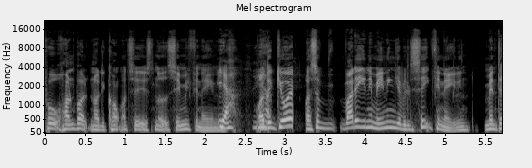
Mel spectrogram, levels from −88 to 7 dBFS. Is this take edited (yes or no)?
yes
